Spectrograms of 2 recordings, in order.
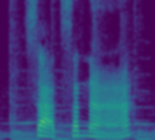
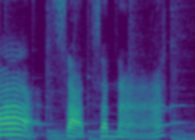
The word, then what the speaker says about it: ศาสนา: อ่าน ว่า รส ชาติ ดาบส อ่าน ว่า ดาบส ศาสนา อ่าน ว่า ศาสนา แก๊ส อ่าน ว่า แก๊ส เยี่ยม ไป เลย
